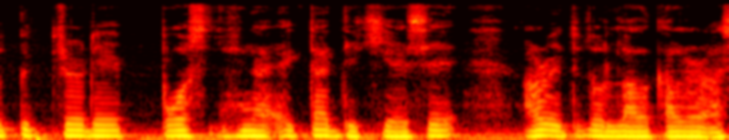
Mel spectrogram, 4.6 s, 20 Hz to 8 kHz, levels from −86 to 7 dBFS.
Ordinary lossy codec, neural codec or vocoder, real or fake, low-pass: none; none; real; 7.2 kHz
